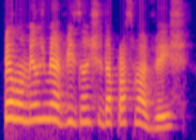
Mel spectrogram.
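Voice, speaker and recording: A woman's voice: high-pitched, expressive, normal speed, fairly bright tone, voice pushed up. Girl doing a cranky young hero guy from a game, sarcastic, always exasperated. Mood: incredulous. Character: brash, irritable young male hero stuck gardening.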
